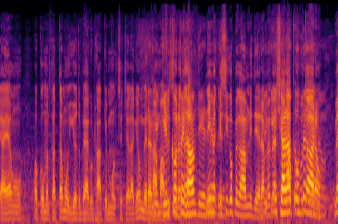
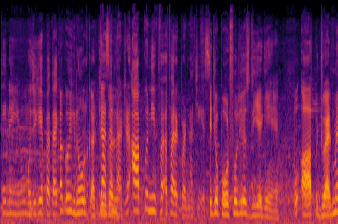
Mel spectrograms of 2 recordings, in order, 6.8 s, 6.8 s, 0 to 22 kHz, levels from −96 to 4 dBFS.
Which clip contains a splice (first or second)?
second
